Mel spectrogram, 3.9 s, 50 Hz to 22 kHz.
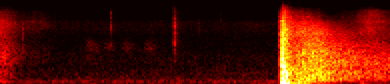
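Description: A single sharp, loud .44 Magnum gunshot fired at a gel target cracks out after a quiet stretch and a faint click, then rings off in a long decaying tail.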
